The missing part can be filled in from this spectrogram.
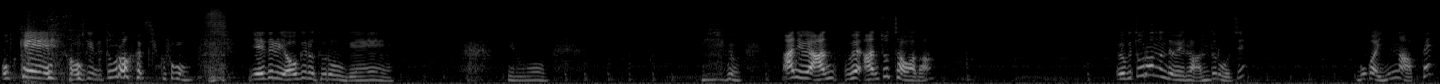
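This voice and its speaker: A woman with a fairly high voice streams a game live, chatting away and swearing at the characters in exasperation. A faint hiss of noise sits under her voice. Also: animated, measured pace, long pauses, a bit bright. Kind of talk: casual live game commentary.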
